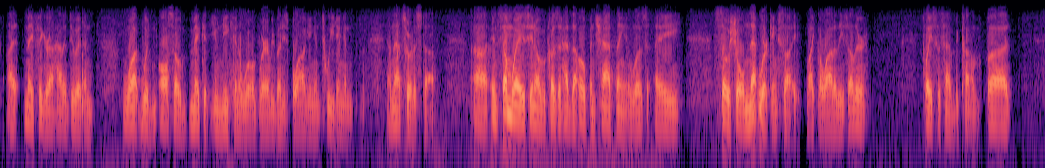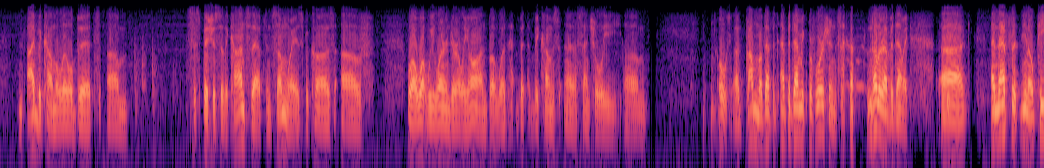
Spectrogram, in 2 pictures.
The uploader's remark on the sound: taking calls from listeners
